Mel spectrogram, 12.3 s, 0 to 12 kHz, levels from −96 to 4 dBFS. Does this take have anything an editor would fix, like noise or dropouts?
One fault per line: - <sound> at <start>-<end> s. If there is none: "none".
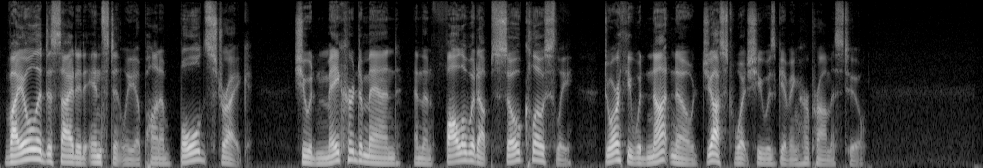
none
